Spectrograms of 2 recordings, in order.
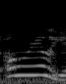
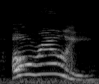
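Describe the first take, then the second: First: Said in the usual way. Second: High, loud "Oh, really?" thrown across the room; projected call. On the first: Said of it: "not really able to just say". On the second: Shown as a demonstration. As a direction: call "Oh, really?" to someone far off. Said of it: "So you have to go".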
